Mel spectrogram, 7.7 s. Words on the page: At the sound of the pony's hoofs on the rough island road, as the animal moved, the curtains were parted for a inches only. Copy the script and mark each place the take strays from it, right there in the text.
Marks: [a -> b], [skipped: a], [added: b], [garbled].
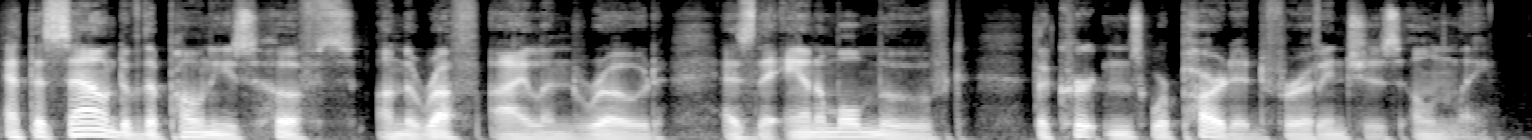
At the sound of the pony's hoofs on the rough island road, as the animal moved, the curtains were parted for a inches only.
